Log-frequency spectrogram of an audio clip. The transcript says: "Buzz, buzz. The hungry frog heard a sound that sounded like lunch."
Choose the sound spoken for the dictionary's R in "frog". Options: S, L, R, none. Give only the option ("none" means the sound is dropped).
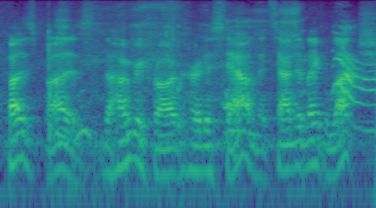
R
